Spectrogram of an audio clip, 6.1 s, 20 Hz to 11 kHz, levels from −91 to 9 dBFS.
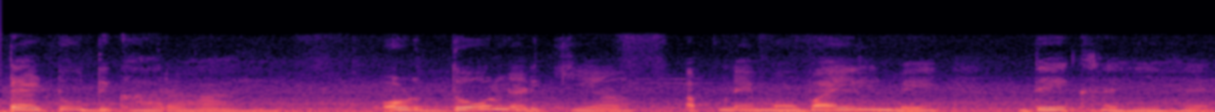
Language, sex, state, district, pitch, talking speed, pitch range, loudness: Hindi, female, Madhya Pradesh, Dhar, 200 Hz, 130 wpm, 175-235 Hz, -17 LUFS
